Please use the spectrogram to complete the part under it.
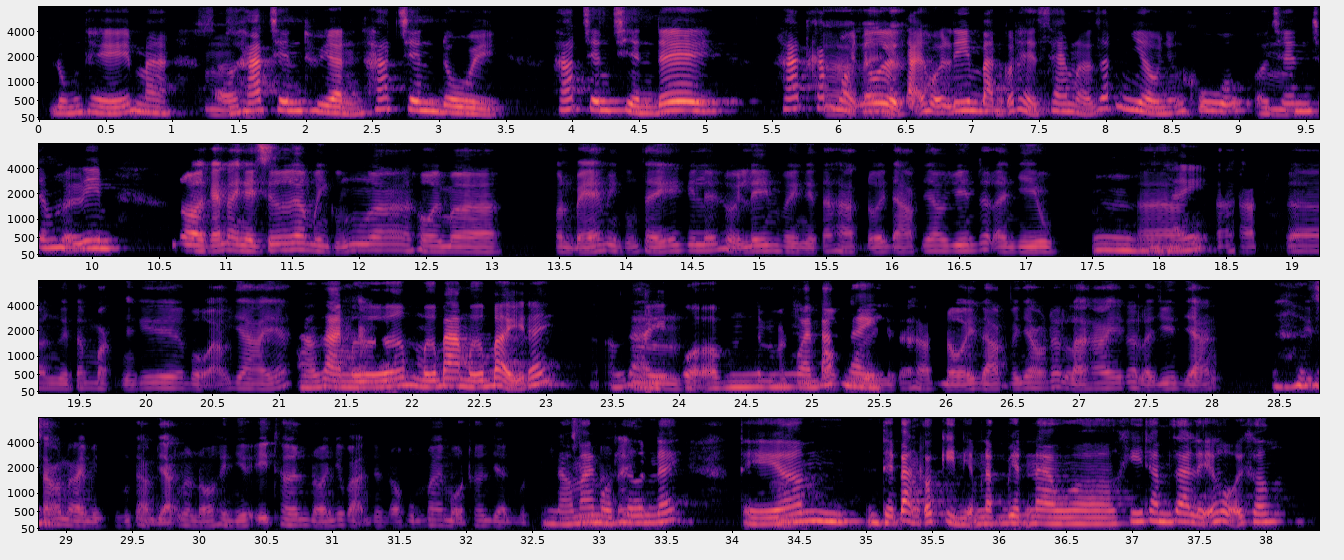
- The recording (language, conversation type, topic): Vietnamese, unstructured, Bạn có thích tham gia các lễ hội địa phương không, và vì sao?
- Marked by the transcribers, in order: static; other background noise; tapping; laughing while speaking: "ta"; laugh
